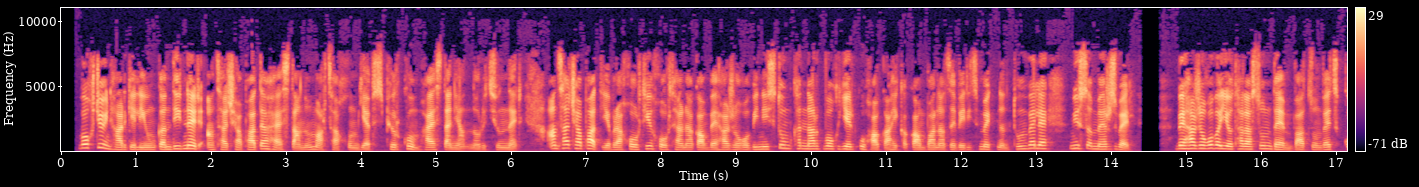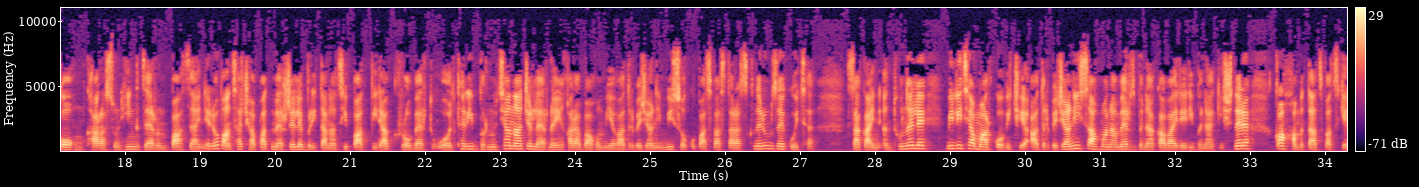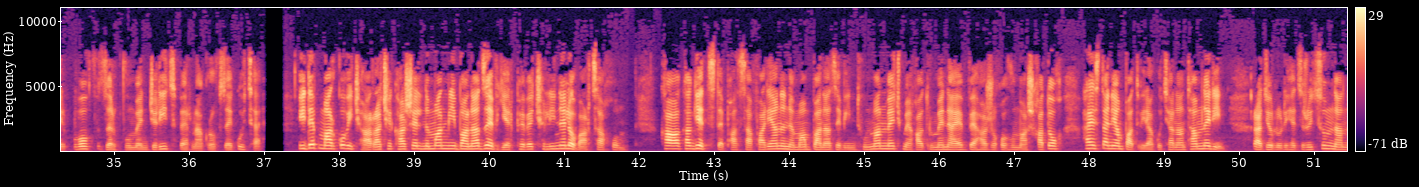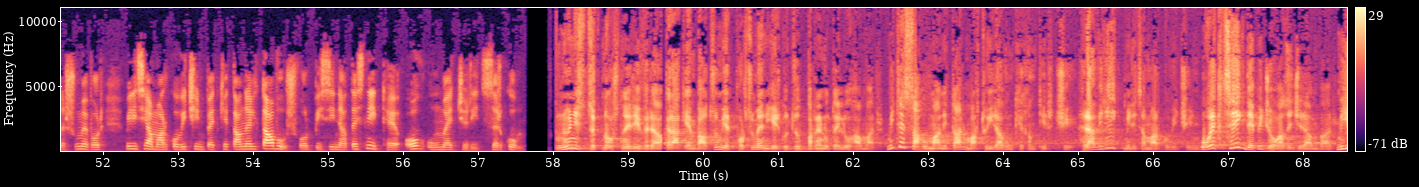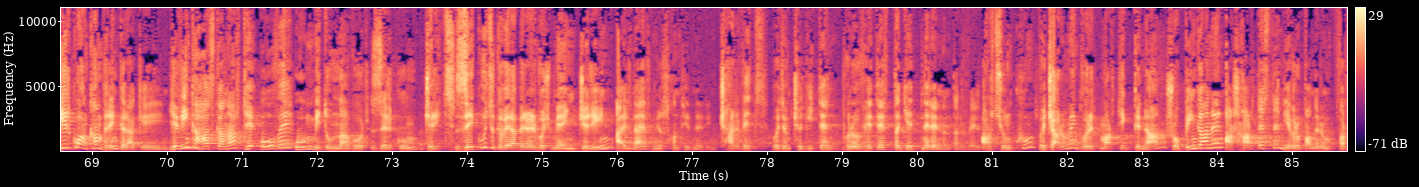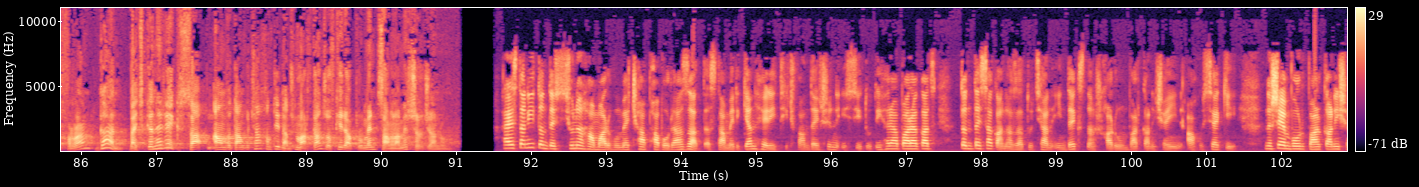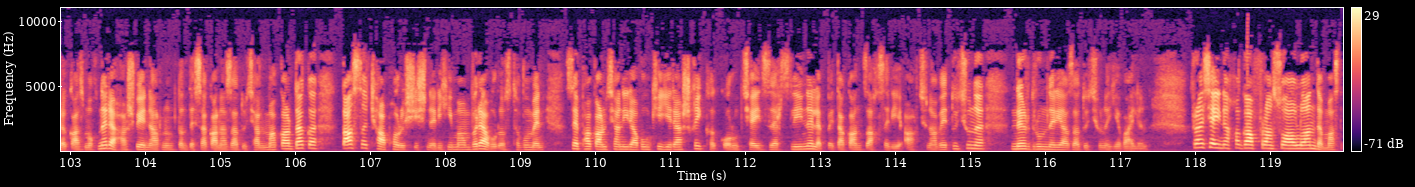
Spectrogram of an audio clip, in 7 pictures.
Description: LATEST NEWS – 2 February 2015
